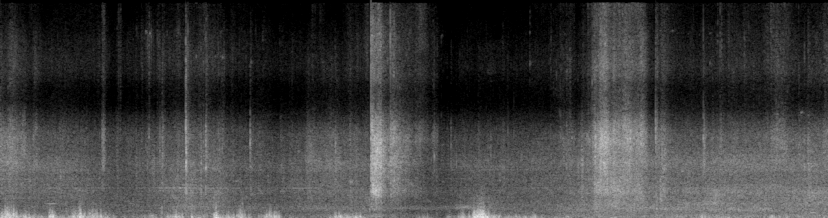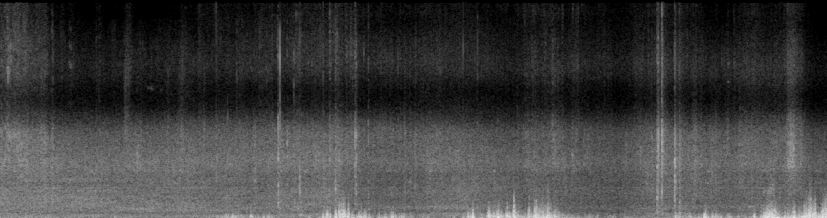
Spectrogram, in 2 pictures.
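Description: A plastic cover flaps and rustles in the wind.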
